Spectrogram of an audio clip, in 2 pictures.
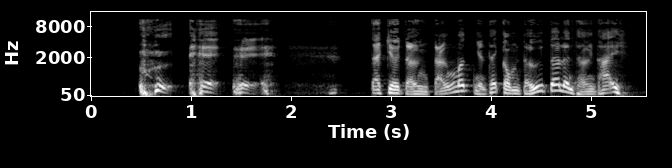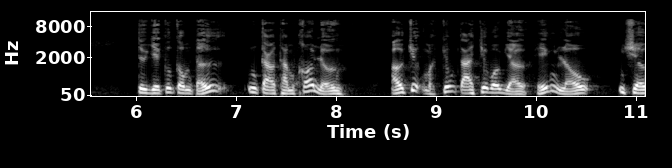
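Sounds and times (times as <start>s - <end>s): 
dry harsh coughing from someone with a chest and lung injury: 0.5s - 2.5s
speech: 0.6s - 5.4s, 6.0s - 11.0s.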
